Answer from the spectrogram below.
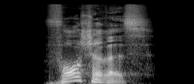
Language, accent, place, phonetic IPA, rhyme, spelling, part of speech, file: German, Germany, Berlin, [ˈfɔʁʃəʁəs], -ɔʁʃəʁəs, forscheres, adjective, De-forscheres.ogg
- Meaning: strong/mixed nominative/accusative neuter singular comparative degree of forsch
